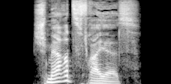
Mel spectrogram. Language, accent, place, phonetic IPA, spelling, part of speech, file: German, Germany, Berlin, [ˈʃmɛʁt͡sˌfʁaɪ̯əs], schmerzfreies, adjective, De-schmerzfreies.ogg
- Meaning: strong/mixed nominative/accusative neuter singular of schmerzfrei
